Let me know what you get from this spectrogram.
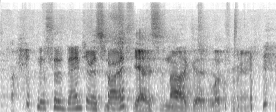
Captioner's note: chuckles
